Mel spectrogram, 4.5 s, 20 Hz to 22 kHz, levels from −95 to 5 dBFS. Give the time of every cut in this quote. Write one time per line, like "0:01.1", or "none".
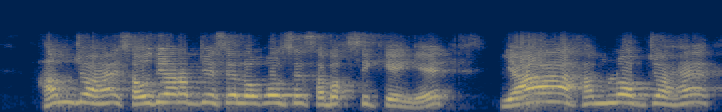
none

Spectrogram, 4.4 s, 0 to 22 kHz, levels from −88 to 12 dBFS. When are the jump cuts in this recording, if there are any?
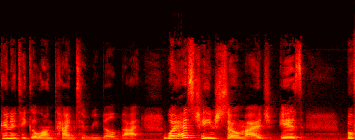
0:02.0

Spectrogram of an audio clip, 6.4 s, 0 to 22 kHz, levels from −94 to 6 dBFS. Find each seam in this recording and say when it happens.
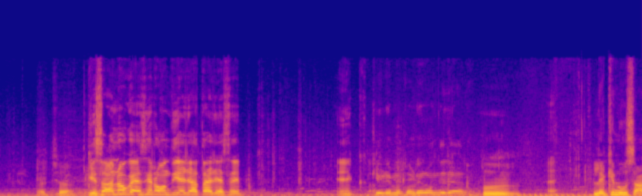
none

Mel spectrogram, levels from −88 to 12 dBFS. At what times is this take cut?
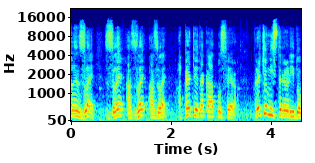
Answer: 0:03.5

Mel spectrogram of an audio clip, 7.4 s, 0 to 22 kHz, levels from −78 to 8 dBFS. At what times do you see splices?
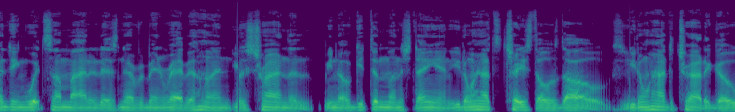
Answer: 0:02.5
0:06.2

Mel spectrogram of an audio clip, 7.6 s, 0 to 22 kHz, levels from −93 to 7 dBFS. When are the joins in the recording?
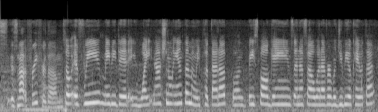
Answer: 0:01.2

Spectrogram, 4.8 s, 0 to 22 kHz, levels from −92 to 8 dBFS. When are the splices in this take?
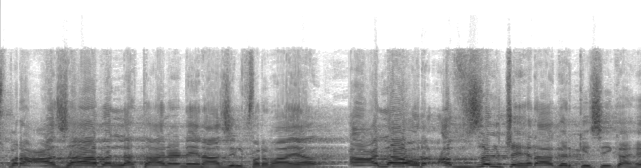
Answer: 0:02.6

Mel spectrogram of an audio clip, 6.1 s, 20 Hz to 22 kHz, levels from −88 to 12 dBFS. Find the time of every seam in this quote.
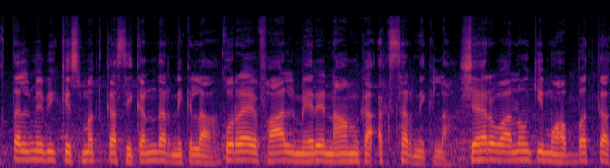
0:02.2
0:04.5

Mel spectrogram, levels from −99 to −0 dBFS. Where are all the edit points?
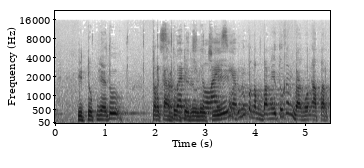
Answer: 0:04.1

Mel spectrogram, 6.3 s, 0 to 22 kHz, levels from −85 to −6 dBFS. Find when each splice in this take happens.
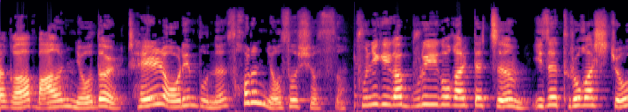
0:03.6

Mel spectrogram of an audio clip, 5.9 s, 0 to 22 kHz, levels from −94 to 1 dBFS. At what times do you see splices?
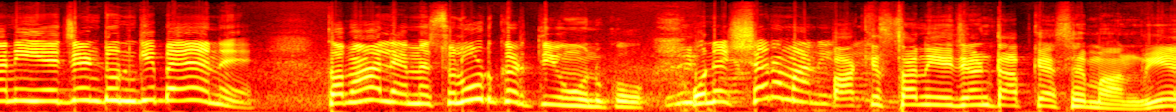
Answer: none

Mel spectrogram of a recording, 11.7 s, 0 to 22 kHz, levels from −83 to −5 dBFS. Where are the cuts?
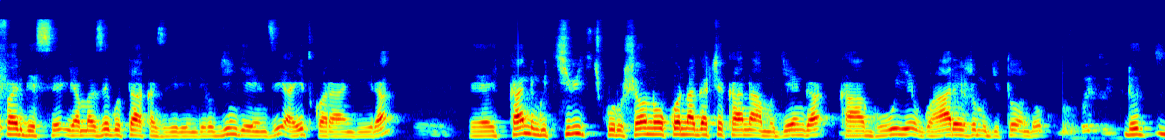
0:10.7

